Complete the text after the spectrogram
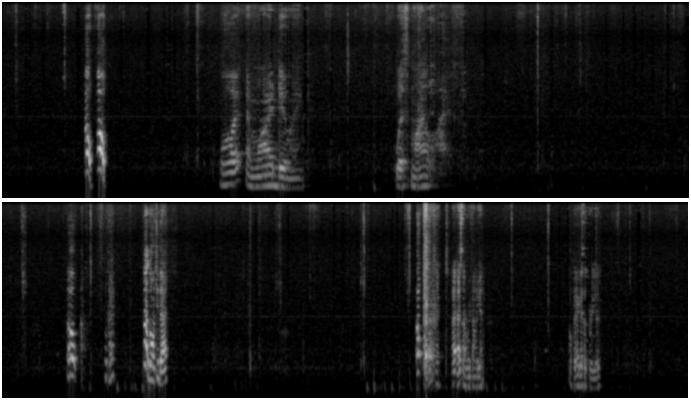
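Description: A young man speaks in short, strained bursts close by.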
